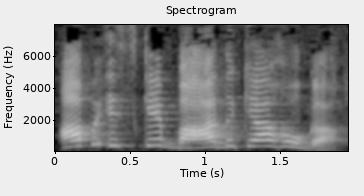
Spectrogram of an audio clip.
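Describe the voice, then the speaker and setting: A woman's voice: very high-pitched, animated, takes it slowly, bright, forceful tone. A woman with an Indian accent teaching an online English class. She explains step by step and keeps quizzing her students.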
